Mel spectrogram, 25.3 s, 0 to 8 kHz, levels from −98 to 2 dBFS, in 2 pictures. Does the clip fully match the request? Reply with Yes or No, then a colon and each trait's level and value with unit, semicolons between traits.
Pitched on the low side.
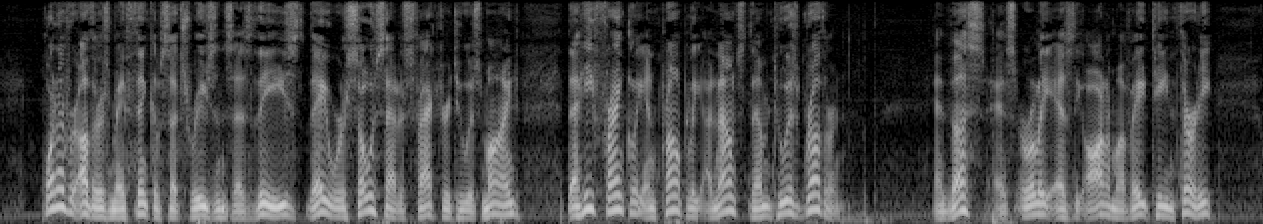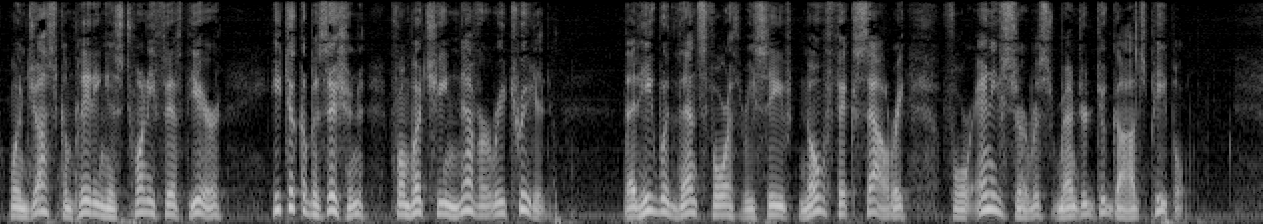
Yes: low, 125 Hz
